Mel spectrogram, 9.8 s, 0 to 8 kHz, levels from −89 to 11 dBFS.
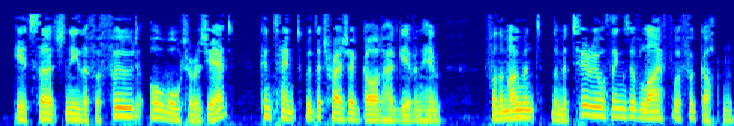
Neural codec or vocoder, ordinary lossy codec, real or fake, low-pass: none; MP3, 24 kbps; real; 7.2 kHz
